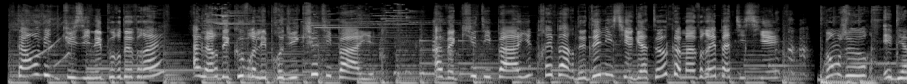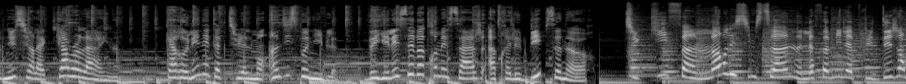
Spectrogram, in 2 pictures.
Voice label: french others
